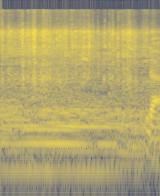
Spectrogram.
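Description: A motor vehicle engine running steadily, a flat even hum that fades away near the end.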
